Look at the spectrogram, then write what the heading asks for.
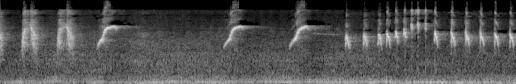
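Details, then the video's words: Long-tailed shrike song, clear: two sharp high chirps, then three upslurred whistled notes about a second apart, ending in a quick run of rising high ticks, over faint low background hum. "Masteran Jitu Burung Cendet Suara Jernih"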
